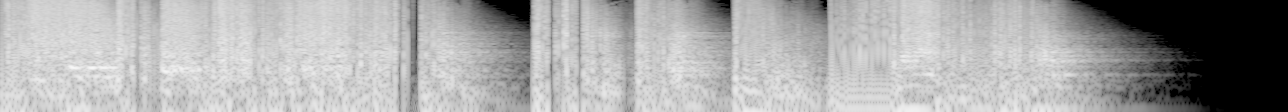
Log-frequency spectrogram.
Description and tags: Unknown and very loud sound...
Made with one modular SunVox project
boom, booming, distortion, explosion, loud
